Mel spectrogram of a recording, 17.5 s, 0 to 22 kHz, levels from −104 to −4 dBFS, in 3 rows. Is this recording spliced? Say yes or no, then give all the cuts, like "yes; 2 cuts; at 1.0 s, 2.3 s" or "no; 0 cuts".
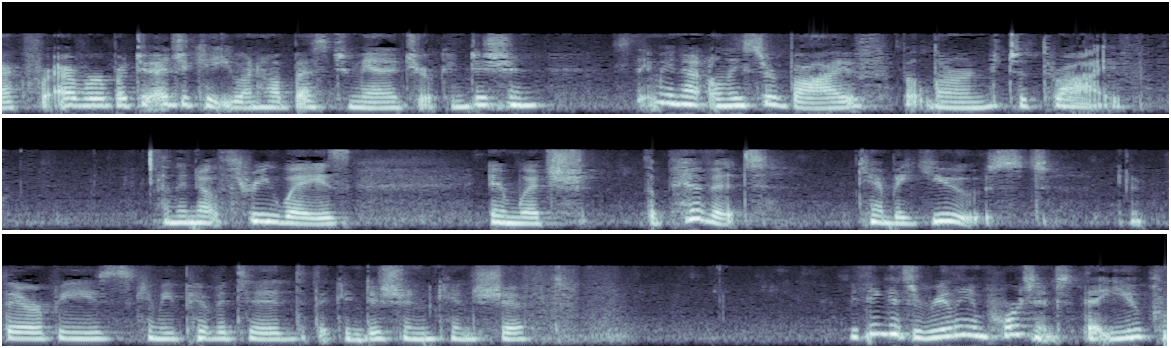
yes; 2 cuts; at 11.6 s, 15.8 s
